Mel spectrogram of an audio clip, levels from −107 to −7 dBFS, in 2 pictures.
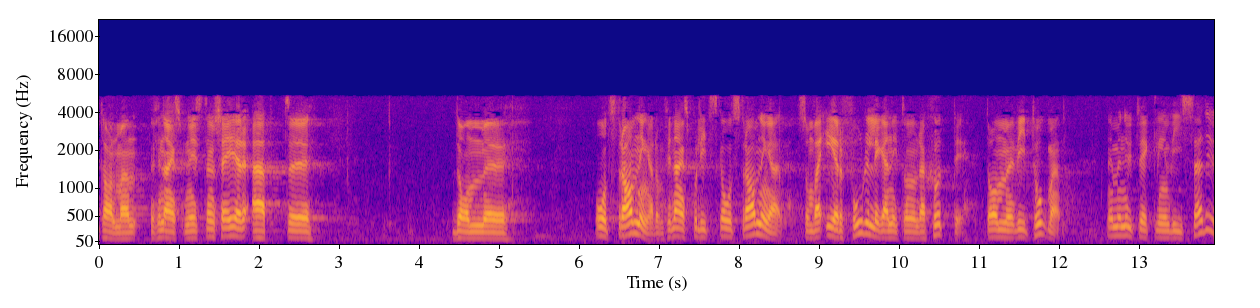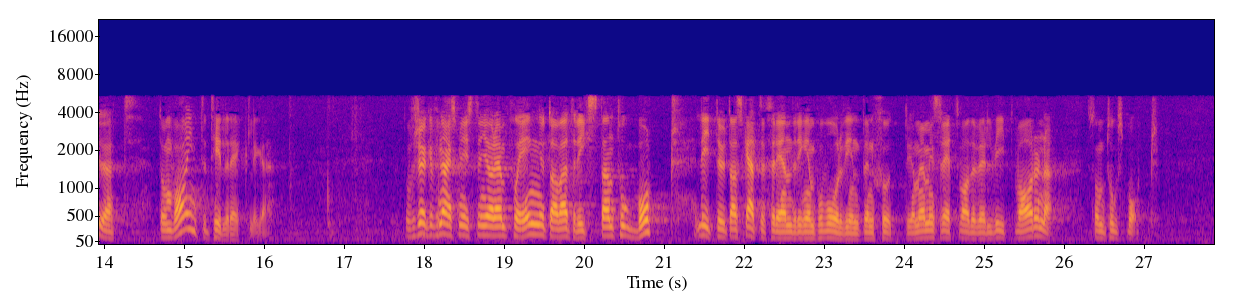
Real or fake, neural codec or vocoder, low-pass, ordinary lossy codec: real; none; 5.4 kHz; MP3, 32 kbps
